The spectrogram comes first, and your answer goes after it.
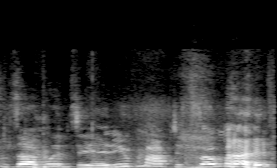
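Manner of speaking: loud, high, laughing mock complaint; retold complaint through laughter. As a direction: complain loudly while cracking up. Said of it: "He was like".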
